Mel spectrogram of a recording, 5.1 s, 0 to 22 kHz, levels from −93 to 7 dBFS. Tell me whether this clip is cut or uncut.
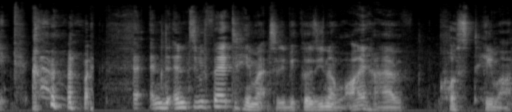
cut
